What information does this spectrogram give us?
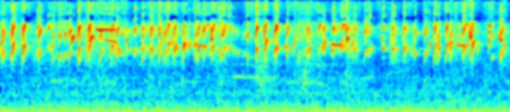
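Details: European goldfinch twittering used to stimulate silent males to sing; dense rapid chirps, trills and short whistles, many birds overlapping in a continuous chorus with faint music-like tones.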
